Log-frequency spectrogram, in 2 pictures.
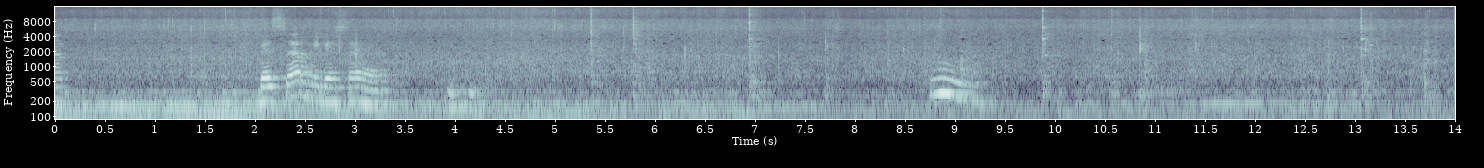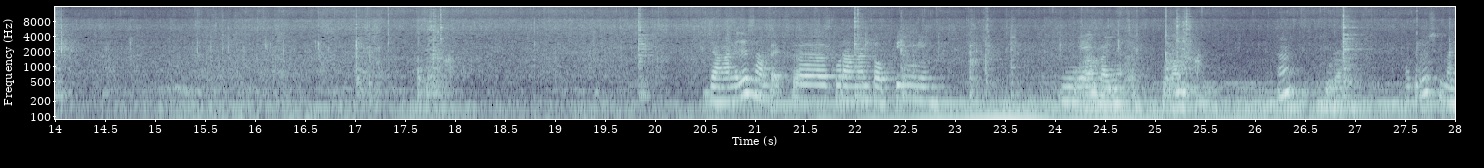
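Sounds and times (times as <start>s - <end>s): food sizzling in a frying pan: 0.0s - 28.0s
metal spatula scraping a pan: 12.4s - 14.7s, 16.7s - 18.2s, 21.8s - 25.7s.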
